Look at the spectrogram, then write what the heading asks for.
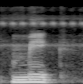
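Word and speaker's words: make: Last में आता है, मोस्टली वर्ड में ई आता है तो हम उसका उच्चारण नहीं करते हैं, वो साइलेंट होती है। जैसे मान लीजिए मेक, MEKE, तो इसमें हम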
